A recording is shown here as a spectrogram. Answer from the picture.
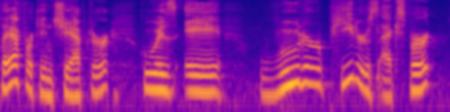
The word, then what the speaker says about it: Wouter Peeters: That is actually a sound clip from Burns Churches that he sent me on how to pronounce Wouter Peters' name. – Wouter Peters. – Wouter Peters. – Vote. Yeah, I like Wooter Peters better. – I know we have the typical Chicago / American pronunciation of that name. We fucking Wooter mangle penis. It. Yeah, we mangle the shit out of that thing.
